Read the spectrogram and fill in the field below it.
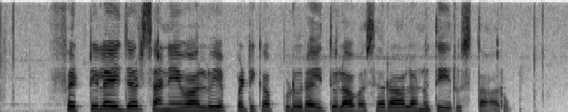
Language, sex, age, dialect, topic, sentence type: Telugu, female, 18-24, Telangana, agriculture, statement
